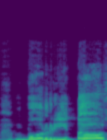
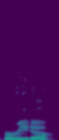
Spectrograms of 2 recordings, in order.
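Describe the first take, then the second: First: The word is said with a Spanish accent. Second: The word is said with an English accent. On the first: The speaker shows off the word's foreign origin. The speaker calls it wrong. "Spanish words with a Spanish accent" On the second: The word is treated as ordinary English. The speaker calls it right. "Just say it regular"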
